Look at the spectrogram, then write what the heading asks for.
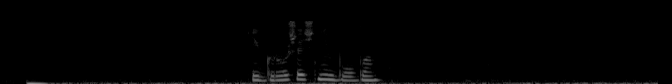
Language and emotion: Russian, neutral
